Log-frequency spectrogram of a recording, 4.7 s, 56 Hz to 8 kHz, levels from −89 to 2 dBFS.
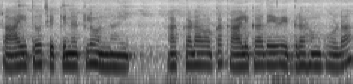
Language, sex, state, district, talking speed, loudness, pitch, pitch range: Telugu, female, Andhra Pradesh, Srikakulam, 100 wpm, -15 LUFS, 170 Hz, 165-175 Hz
